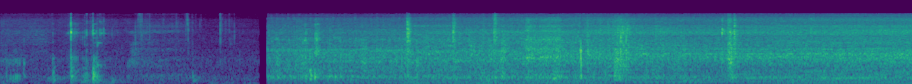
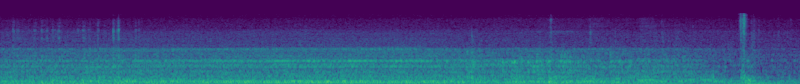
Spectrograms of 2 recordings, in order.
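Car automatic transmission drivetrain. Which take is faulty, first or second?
first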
